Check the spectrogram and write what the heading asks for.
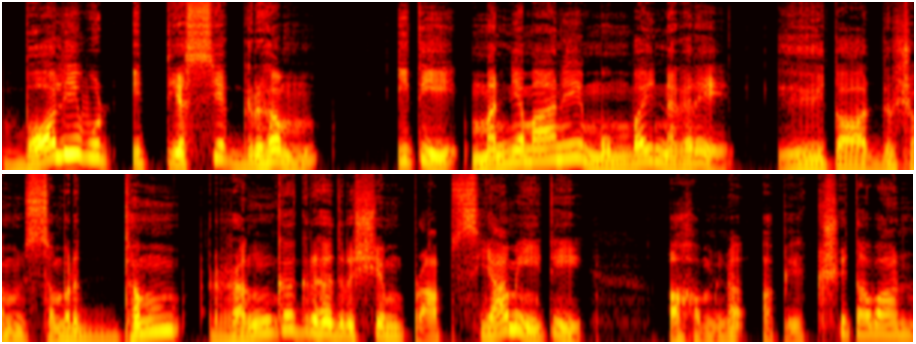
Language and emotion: Sanskrit, surprised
